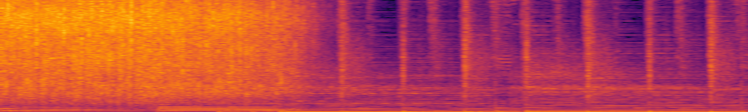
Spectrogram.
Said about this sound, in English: Would you thank him with a clap offering? Go ahead.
